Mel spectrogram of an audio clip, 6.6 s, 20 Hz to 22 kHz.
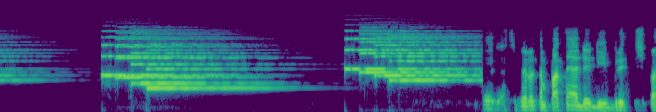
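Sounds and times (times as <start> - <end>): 
bright bell-like synth tones from a vintage Roland Juno-60: 0.0 - 4.9
speech: 4.8 - 6.5.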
